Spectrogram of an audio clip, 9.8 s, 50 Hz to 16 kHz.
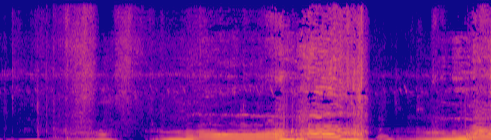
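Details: Two Kambula male lions, great-grandsons of the Mapogos, roar together at sunset on 9 October 2024: deep, drawn-out moaning tones that swell, break, and start again.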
